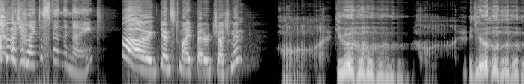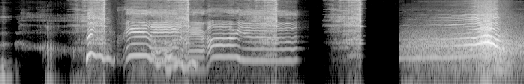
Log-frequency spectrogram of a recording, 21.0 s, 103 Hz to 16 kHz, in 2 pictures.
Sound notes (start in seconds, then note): 5.5 Ox King snoring; 12.0 sound of knife sharpening; 15.6 sound of knife sharpening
